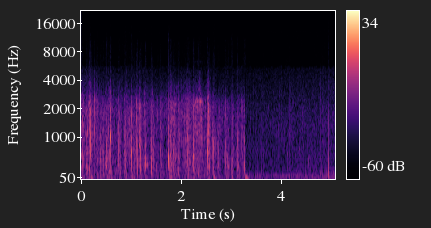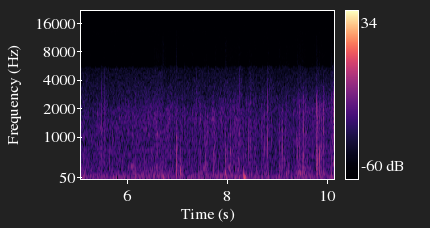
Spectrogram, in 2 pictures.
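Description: Horses galloping: a dense clatter of hoofbeats that drops suddenly to a quieter, sparser patter about three seconds in, then grows louder again near the end.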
